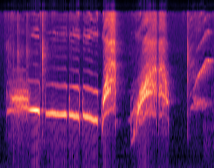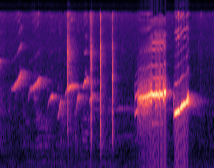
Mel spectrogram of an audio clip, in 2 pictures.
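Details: White-rumped shama song meant as a lure to rouse shamas into full song: loud, rich whistled notes and sweeping upslurs, then a string of short varied chirps and clicks, ending in bright whistled phrases.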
